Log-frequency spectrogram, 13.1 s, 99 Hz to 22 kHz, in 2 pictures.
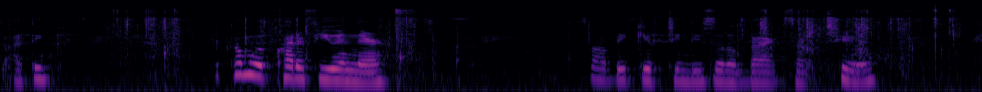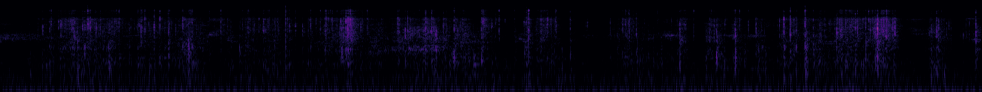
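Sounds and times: packaging crinkling: 0.5 - 3.1, 4.9 - 13.0.

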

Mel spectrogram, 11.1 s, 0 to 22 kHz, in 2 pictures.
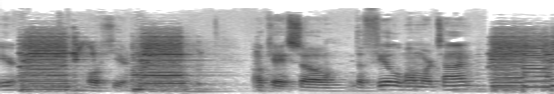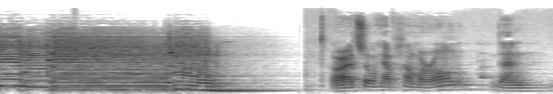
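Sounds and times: overdriven electric guitar blues: 0.0 - 2.4, 4.8 - 8.5.

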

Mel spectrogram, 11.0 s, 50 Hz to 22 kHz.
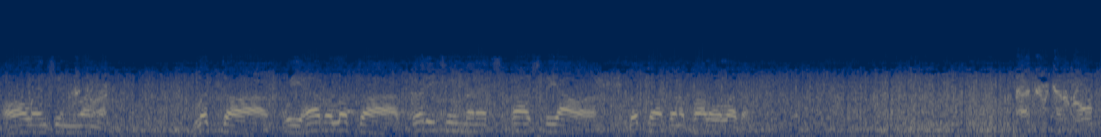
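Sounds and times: rocket launch roar: 0.0 - 11.0.

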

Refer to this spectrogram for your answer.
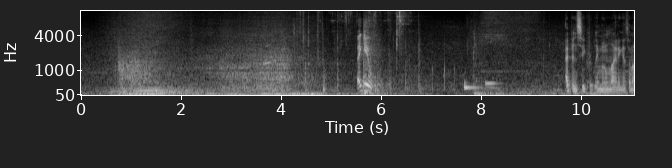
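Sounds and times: car engine and tyre noise: 0.0 - 5.4.

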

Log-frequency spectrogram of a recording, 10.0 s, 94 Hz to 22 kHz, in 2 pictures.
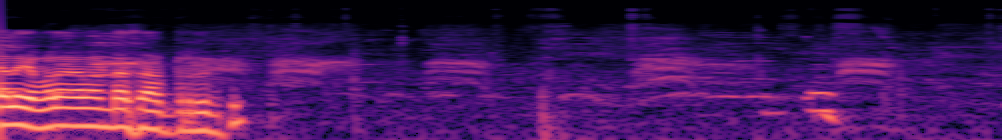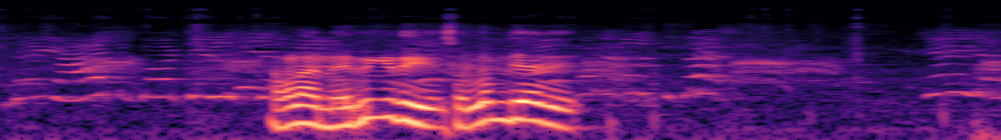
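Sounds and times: crows cawing: 0.0 - 6.4, 7.9 - 10.0.

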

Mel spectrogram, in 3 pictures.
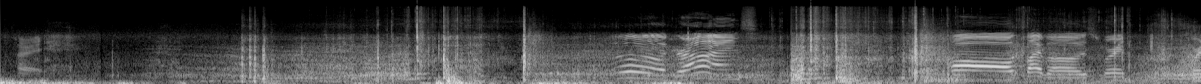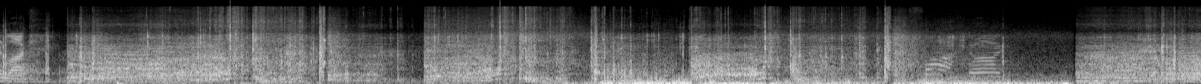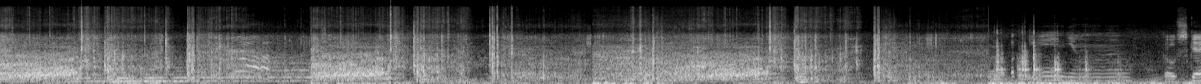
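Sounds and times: skateboard wheels rolling on concrete: 0.0 - 36.0
skateboard trucks grinding ledge: 1.5 - 21.2, 22.8 - 35.3
skateboard landings: 1.6 - 6.2, 7.2 - 10.2, 11.1 - 21.2, 22.8 - 35.0
skateboard pops: 3.7 - 5.6, 7.7 - 9.6, 11.1 - 21.3, 24.7 - 26.4, 27.1 - 30.8, 31.5 - 34.4.

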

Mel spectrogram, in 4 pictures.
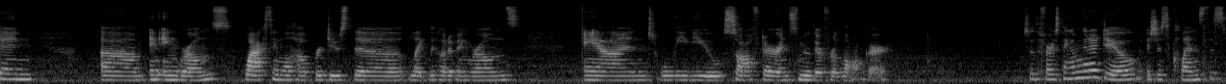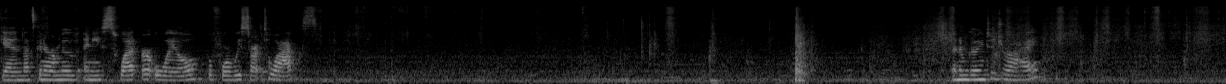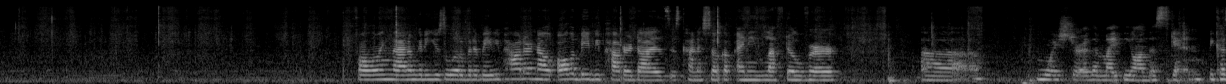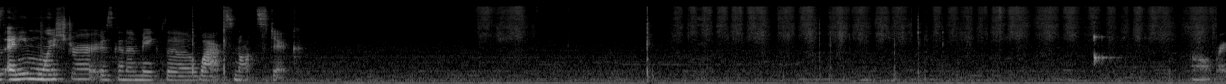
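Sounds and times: low room hiss: 0.0 - 49.0
paper towel rustling on skin: 15.1 - 35.0, 41.4 - 42.3, 43.4 - 49.0.

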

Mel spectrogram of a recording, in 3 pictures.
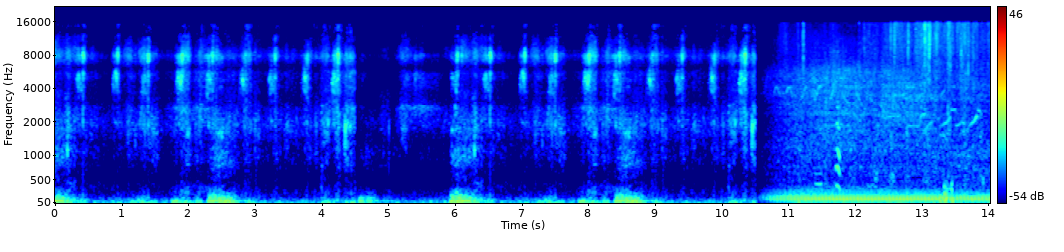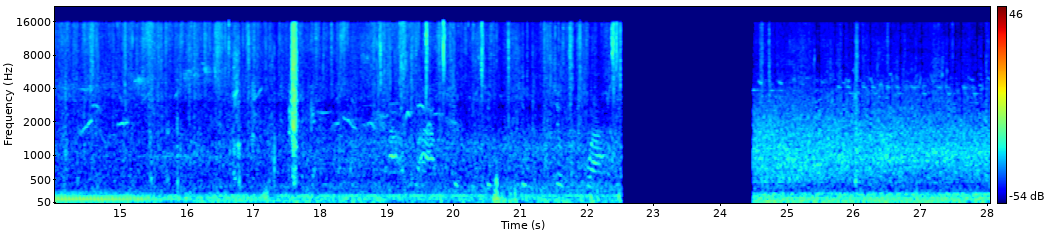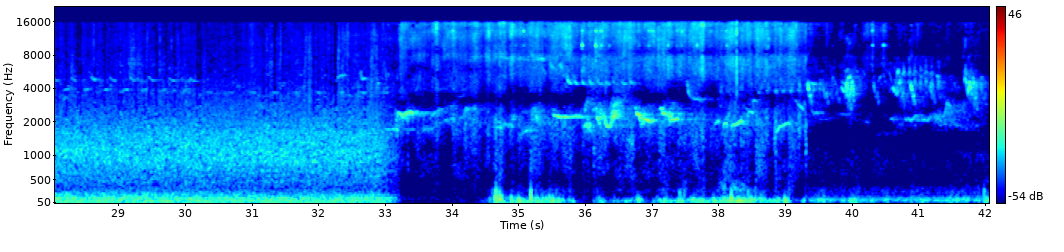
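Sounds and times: wind rumbling on microphone: 1.2 - 3.0, 4.3 - 5.2, 5.8 - 9.1, 12.1 - 22.5, 24.5 - 33.2, 34.5 - 42.0
small birds chirping: 5.3 - 22.5, 24.5 - 42.0
soft footsteps on grass: 10.6 - 22.5, 24.5 - 41.0
low steady rumble: 10.7 - 22.4
faint bird chirps: 31.4 - 42.0.

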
